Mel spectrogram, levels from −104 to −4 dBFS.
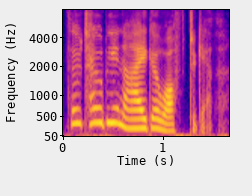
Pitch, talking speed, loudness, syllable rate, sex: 260 Hz, 255 wpm, -15 LUFS, 7.2 syllables/s, female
